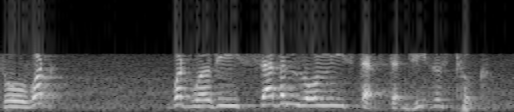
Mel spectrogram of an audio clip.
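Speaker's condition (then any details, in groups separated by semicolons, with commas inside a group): No condition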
